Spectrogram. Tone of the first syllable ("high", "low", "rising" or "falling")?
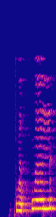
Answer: low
